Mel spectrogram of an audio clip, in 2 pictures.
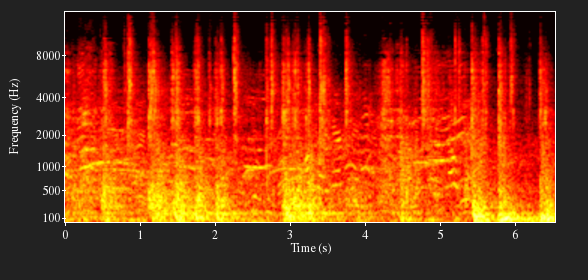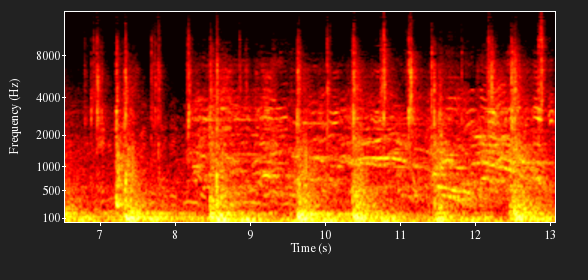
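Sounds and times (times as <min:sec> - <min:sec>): voices: 0:00.0 - 0:13.0
music: 0:05.4 - 0:13.0.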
